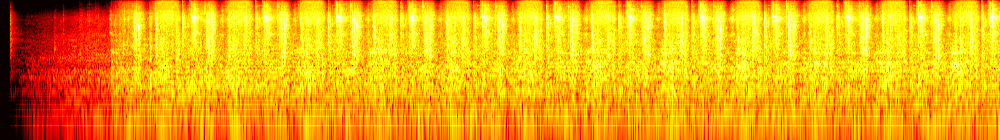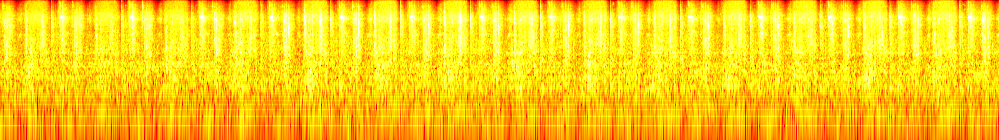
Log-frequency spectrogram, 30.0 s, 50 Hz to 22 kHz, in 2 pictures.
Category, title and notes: Sound effects > Other mechanisms, engines, machines
PERCUSIVA - IMPRENTA EN GALERiA CENTRO - LIMA - PERU
A printing machine in a percussion pattern. Recorded with a Tascam DR 40.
